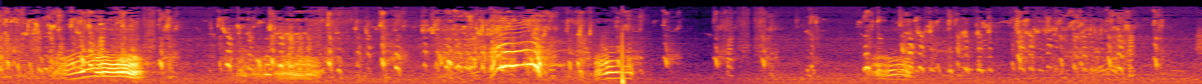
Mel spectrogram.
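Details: A cornered hyena calls for help while wild dogs harass her near her dead cub: a few wavering giggle-like calls, quieter and spaced several seconds apart, among faint squeaks and rustling.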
